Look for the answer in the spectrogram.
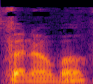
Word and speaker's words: Bonobo: I always want to pronounce that in, like, a Japanese accent, but it's just Bonobo. Bonobo.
